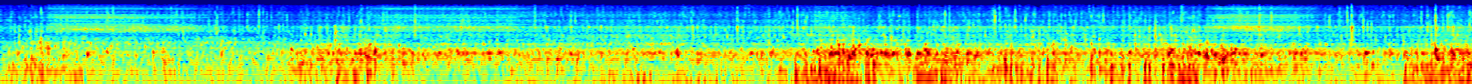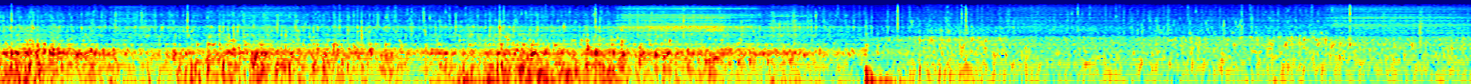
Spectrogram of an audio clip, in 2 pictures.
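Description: Scuba diver's exhaled bubbles from the regulator gurgling underwater, coming in swells every few seconds with breaths, and dropping to a fainter steady wash of water noise near the end.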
